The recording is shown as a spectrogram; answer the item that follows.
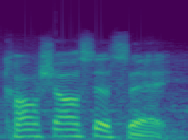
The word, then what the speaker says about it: cachaça: Pronounced cachaça, it is distilled from sugarcane juice.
